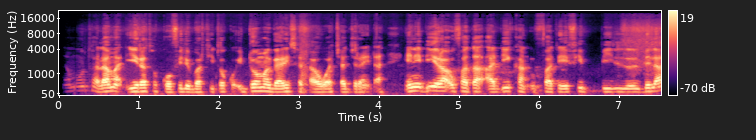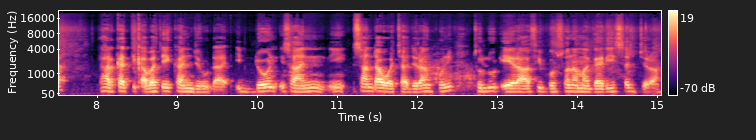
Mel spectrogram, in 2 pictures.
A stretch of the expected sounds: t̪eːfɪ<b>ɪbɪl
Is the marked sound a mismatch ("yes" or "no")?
no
